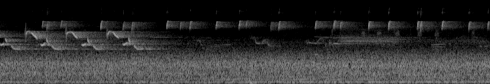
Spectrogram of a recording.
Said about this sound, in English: Another Carolina wren up ahead. Here's our Carolina wren.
